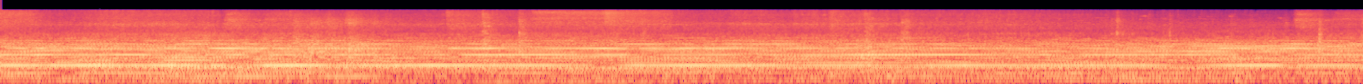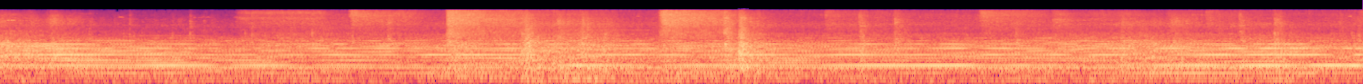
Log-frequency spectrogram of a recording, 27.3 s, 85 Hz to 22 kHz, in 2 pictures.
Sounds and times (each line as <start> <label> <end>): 0.0 mill noise 27.2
